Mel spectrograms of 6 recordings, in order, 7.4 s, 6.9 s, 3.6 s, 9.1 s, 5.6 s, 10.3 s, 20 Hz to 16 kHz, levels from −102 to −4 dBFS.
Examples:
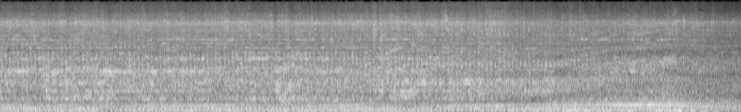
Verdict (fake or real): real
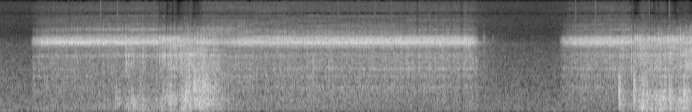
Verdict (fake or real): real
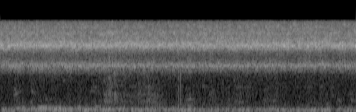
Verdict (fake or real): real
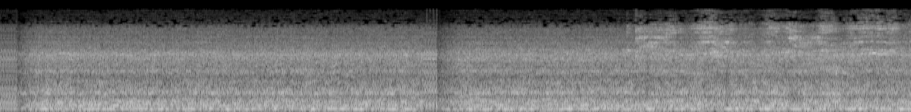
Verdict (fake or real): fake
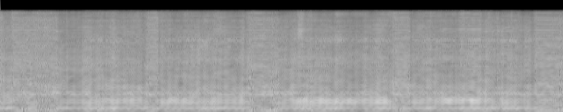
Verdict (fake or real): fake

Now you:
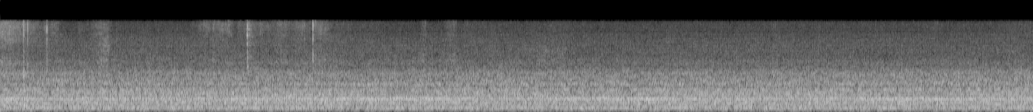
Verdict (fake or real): fake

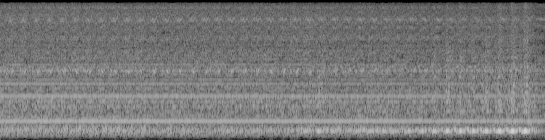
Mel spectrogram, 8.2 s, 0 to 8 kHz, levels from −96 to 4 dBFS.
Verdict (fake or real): real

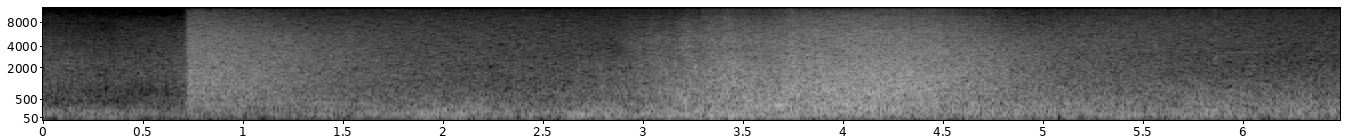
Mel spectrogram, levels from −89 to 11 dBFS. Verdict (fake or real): fake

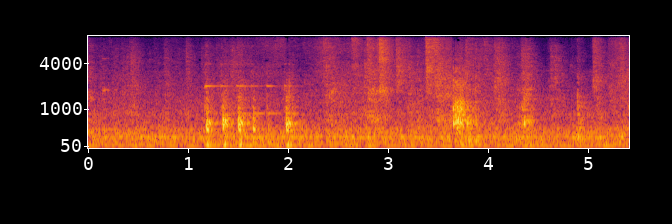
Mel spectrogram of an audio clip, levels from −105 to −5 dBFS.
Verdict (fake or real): real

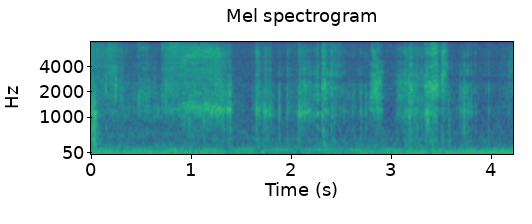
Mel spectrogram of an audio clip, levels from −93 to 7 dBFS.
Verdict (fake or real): real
